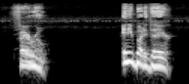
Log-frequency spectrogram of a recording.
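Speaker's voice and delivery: rough, gruff whisper, pushed as loud as possible. Henry, hurt on a swamp shore, calls out for anybody, gruff loud whisper. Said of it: "as loud as he could in a gruff whisper".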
